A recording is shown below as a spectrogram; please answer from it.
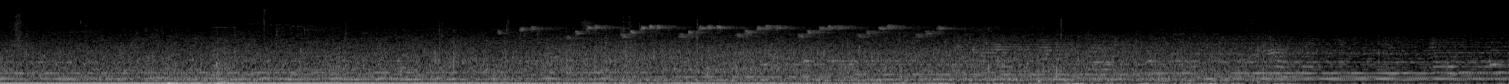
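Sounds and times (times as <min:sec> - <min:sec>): steady low rumble: 0:00.0 - 0:14.5
bird chirping: 0:02.1 - 0:10.2.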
